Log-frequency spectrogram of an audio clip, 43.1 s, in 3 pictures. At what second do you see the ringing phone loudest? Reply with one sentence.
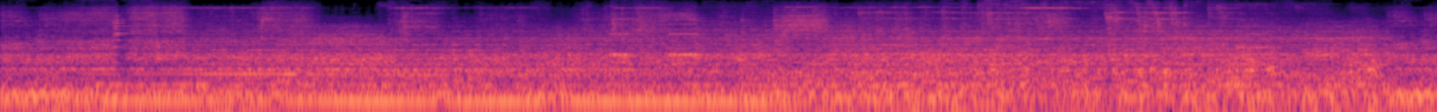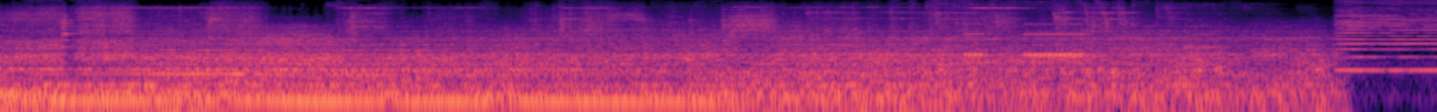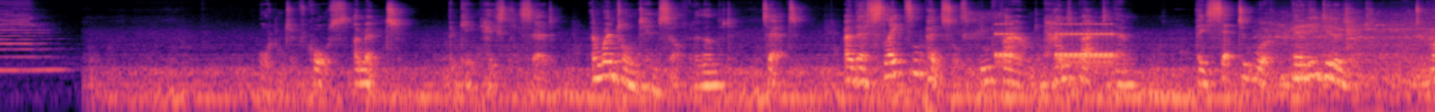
The loudest moment of the ringing phone is at 40 seconds.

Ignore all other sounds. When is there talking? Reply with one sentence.
You can hear the talking from 31.3 to 43.0 s.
